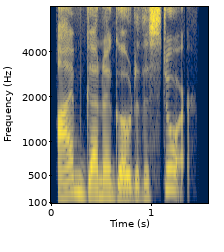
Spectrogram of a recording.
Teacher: You hear gonna and store very clearly, but the little words in between, like to and the, are very quick and soft. They almost disappear. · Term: rhythm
